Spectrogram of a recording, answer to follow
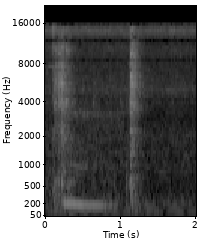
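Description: A short wordless voice sound: a steady hum lasting under a second, dropping slightly in pitch. A single sharp click follows just after a second in.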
